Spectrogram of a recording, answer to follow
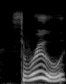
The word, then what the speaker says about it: through: Through sounds like you, means in and out.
